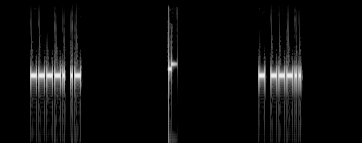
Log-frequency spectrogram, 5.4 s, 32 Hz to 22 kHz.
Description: Morse code, heard as a keyed tone, about 40 wpm, 700 Hz. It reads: 9 A T 8
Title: Single-Letter Single-Number 40wpm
